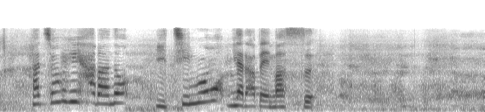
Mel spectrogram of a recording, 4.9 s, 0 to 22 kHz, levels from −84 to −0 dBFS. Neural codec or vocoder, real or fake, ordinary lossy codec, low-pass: codec, 16 kHz, 0.8 kbps, ZipCodec; fake; none; none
